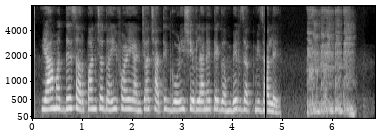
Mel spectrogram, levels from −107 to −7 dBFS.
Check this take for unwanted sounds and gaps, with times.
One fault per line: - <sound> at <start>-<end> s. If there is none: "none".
- dropout at 4.7-4.7 s
- throat clearing at 5.5-6.5 s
